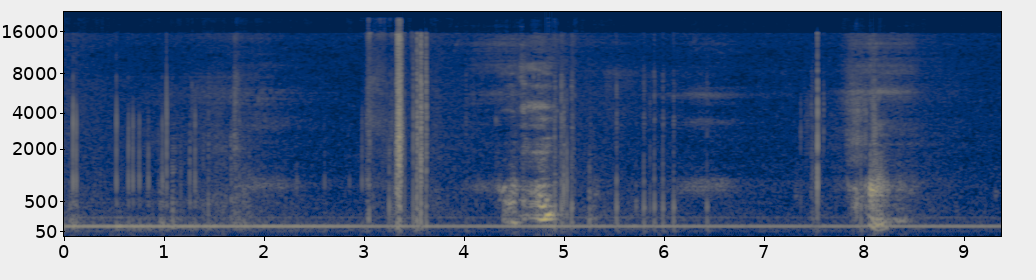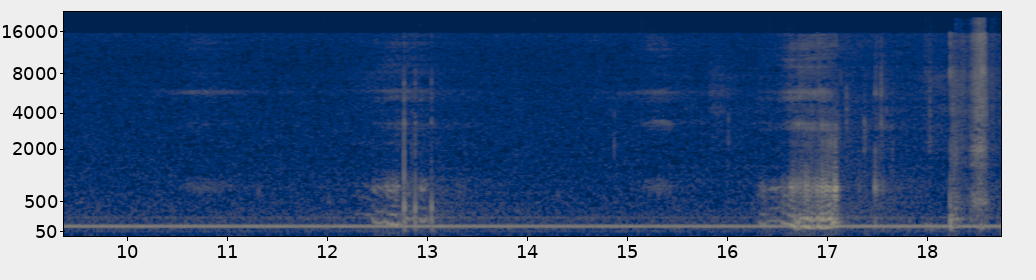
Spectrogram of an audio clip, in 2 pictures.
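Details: Intermittent snorting, wheezy breaths from a dog with an eye problem, over a steady low electrical hum: noisy, heavy wheezing breathing.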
